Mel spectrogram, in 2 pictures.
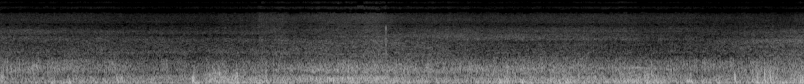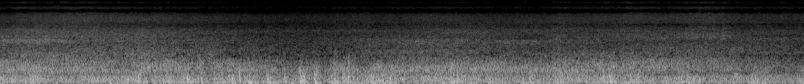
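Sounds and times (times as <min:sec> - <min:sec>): stormy sea waves breaking: 0:00.0 - 0:16.0
wind buffeting microphone: 0:00.0 - 0:16.0.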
